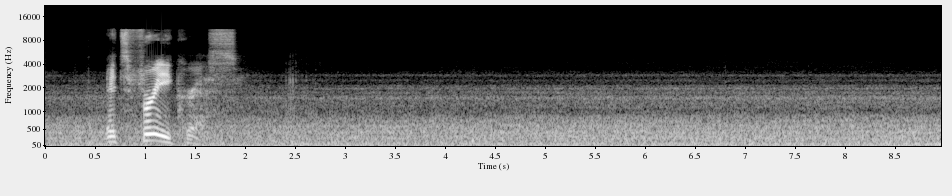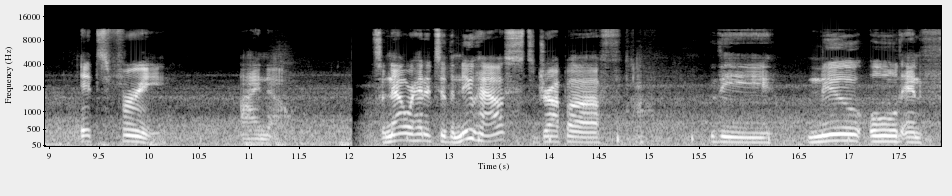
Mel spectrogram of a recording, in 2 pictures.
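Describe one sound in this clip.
A car engine hums steadily in the background.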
